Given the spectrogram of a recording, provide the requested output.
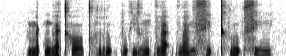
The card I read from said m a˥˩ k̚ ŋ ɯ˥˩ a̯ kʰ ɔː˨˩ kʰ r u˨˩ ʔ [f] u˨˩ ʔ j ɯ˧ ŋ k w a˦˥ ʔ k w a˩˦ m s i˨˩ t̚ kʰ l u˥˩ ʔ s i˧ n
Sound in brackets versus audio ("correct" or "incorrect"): incorrect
